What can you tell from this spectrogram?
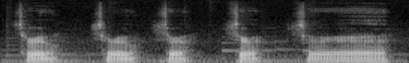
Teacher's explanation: okay we have that r to u through through through through you can kind of reduce that ooh to like an uh it's not thra right but it's sort of like a really lazy ooh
